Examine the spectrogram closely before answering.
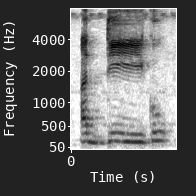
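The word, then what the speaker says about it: الديك: Ad-diku, here dal is from huruful shamsiya.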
